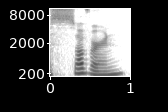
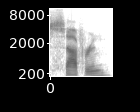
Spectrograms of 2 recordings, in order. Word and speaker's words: sovereign: First, the word sovereign. Sovereign. A lot of Portuguese speakers have difficulties with any word that has this EIGN combination, like foreign, sovereign.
